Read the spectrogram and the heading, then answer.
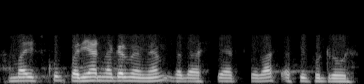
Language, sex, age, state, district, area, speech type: Hindi, male, 18-30, Rajasthan, Jodhpur, urban, conversation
